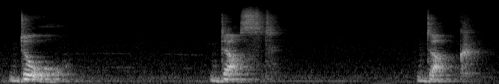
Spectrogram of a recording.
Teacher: The first two sounds, t and d, are plosive sounds.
